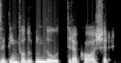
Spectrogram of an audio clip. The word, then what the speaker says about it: kosher: Kosher ou kosher? Como é que fala? – Kosher. No hebraico é kosher, mas a gente fala kasher, que é a mesma coisa, né?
